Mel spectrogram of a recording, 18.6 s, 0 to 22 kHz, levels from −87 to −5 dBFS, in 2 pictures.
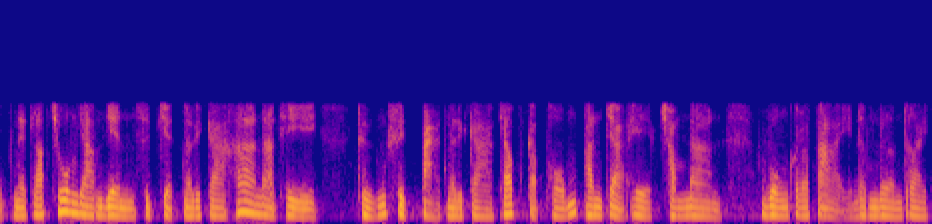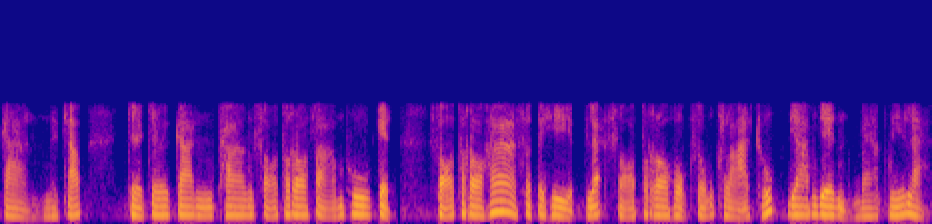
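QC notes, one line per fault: throughout: G.729 codec. Plainly audible coding damage, consistent with 8 kbit/s G.729A, which rebuilds speech from a vocal tract filter, a pitch predictor and sparse pulses, giving a rough, slightly synthetic edge. A spectrogram shows a hard ceiling with nothing above 4 kHz.
4.79 to 4.90 s: VoIP packet loss concealed by the speech codec. The decoder extended its last pitch and filter across the gap, then faded it, leaving a brief stretched, fading sound and weakened speech afterward. This fits one lost 10 ms frame. The waveform shows a short patch with dipping amplitude.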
